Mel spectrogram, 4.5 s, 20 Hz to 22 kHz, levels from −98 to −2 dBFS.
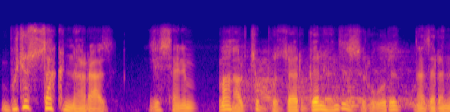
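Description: Feedback echo between two devices runs from 1.53 s to the end of this speech clip: each stretch of speech returns roughly every third of a second, thinner and ringing, peaking at about 13 dB below the speech. A second device in the room is replaying the call into a microphone whose echo canceller only removes its own playback. A call audio freeze from 1.87 to 2.22 s holds the sound as a fading buzz or hiss for 320 ms, with nothing silent and nothing lost, before speech resumes where it stopped. The likely cause is delayed packets draining the jitter buffer, which adds 320 ms of delay. A skip ahead at 2.31 to 2.35 s then jumps over roughly a fifth of a second of speech, with a gap of only 10 ms at the join. Audio is dropped while later audio is already waiting, cutting the delay by around 150 ms. A jitter buffer slow-down from 2.73 to 4.00 s plays speech at 88% speed with unchanged pitch, stretching sounds. 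It repeats single pitch periods to rebuild a reserve, adding 164 ms in total.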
